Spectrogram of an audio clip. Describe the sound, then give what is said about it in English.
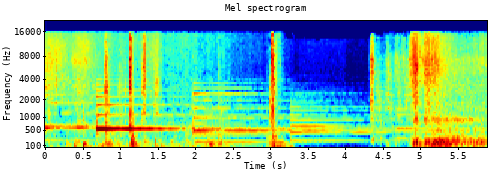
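SUV engine starting and settling into an idle: a few sharp clunks, then a steady humming drone whose tone shifts in steps. “My SUV idled with promise.”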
